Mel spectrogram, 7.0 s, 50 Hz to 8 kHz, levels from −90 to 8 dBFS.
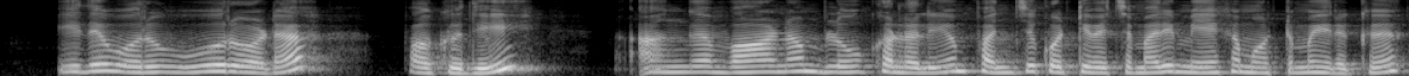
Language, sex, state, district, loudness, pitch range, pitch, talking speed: Tamil, female, Tamil Nadu, Nilgiris, -17 LUFS, 205-245 Hz, 220 Hz, 110 wpm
